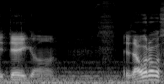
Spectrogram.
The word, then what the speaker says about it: Dagon: So that's how you say it, Dagon.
